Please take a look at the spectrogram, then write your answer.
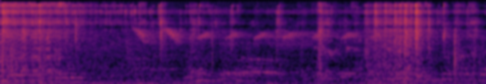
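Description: Blue pigeons coo softly outside, faint and somewhat distant, with light chirps and wing flaps mixed in among low background voices.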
